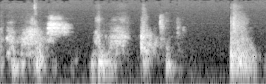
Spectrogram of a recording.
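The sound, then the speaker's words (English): A dog that needs to be let outside gives a handful of short, uneven barks or whines in separate bursts, with a louder, sharper one at the end and no talking. “Dog needed to get out.”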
